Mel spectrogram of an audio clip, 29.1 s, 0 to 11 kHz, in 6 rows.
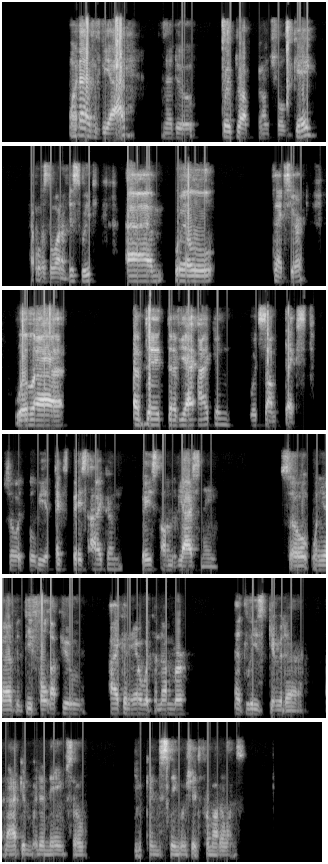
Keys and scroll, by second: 0.3-1.0 typing, 1.8 ctrl+b, 10.3 ctrl+space, 11.0-11.9 typing, 14.9 typing, 18.5 ctrl+shift+b, 25.3 ctrl+space, 25.7-27.0 typing, 28.2-28.9 typing.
